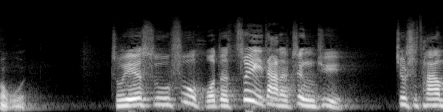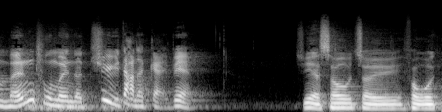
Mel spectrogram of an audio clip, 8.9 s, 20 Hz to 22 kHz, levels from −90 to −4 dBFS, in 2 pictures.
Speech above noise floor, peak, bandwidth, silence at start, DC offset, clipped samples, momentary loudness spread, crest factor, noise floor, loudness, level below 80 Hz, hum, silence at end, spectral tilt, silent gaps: 54 dB; 0 dBFS; 9.8 kHz; 0 s; under 0.1%; under 0.1%; 11 LU; 16 dB; -68 dBFS; -15 LUFS; -58 dBFS; none; 0 s; -7 dB/octave; none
